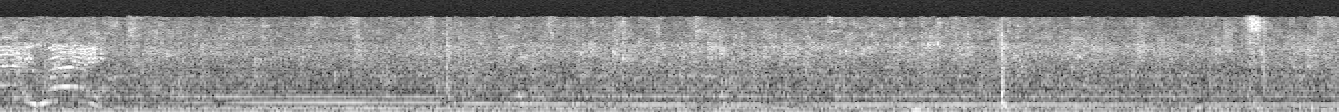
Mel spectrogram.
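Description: Soft music with long held notes plays through a television loudspeaker.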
